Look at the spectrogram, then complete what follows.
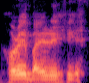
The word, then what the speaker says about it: Ghare Baire: Ghare Baire is the pronunciation. My pronunciation is in the West. Well, it's fine, but it's slightly different to how you said it.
